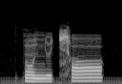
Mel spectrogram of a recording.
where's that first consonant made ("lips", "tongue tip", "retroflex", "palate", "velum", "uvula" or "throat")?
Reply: tongue tip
